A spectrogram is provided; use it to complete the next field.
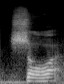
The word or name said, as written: soa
